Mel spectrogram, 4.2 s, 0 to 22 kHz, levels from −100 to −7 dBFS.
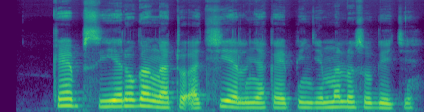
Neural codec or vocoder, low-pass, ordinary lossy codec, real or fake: none; none; none; real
